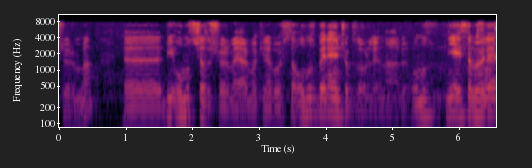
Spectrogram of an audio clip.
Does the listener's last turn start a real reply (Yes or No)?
No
